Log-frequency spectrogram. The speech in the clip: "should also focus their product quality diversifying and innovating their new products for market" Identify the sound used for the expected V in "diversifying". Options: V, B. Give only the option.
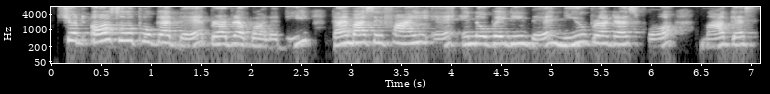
B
